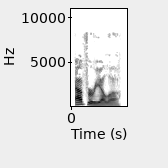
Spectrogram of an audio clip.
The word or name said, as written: avariella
